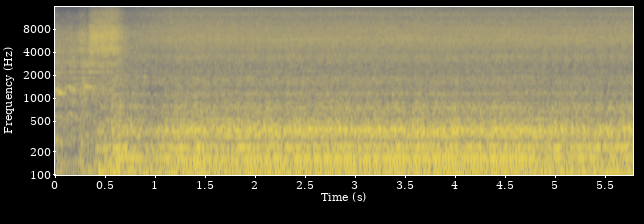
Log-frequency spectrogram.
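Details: LS-swapped 1956 Chevy, first start after chasing problems: brief crank, then a steady, even low idle rumble; gauge then shows low oil pressure (owner hopes bad sensor) and a noise suspected as torque converter hitting the ring gear; normal start and idle.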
